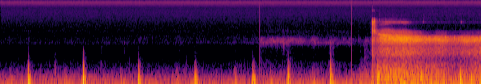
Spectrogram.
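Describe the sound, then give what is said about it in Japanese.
A muffled heartbeat thumps in a steady low rhythm, about a dozen beats, then a brighter rustling hiss rises near the end and continues over the beats. “私の心音、聞こえる？”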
